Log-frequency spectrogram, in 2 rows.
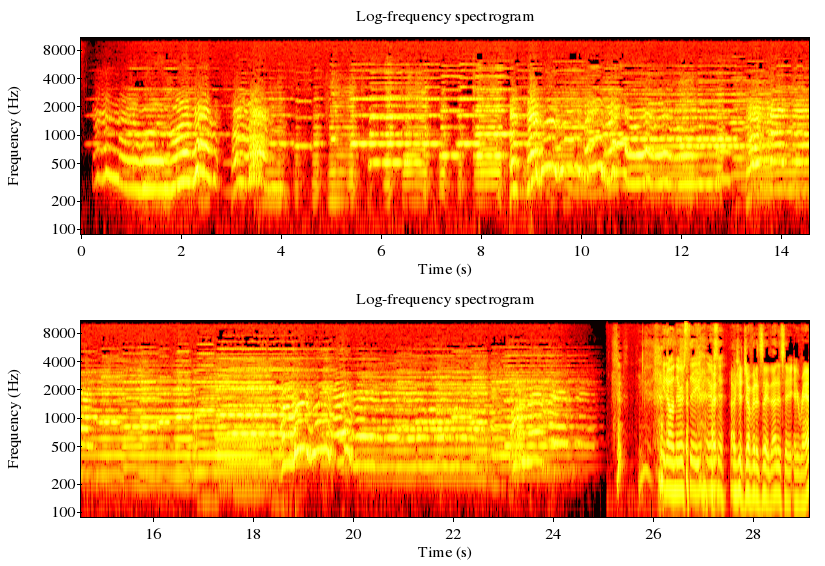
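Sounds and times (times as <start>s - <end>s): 
instrumental music with steady tones: 0.0s - 25.1s
dog howling along to music: 0.3s - 4.1s, 8.6s - 15.1s, 18.5s - 24.7s
laughter: 25.8s - 27.4s
speech: 26.4s - 29.1s.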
